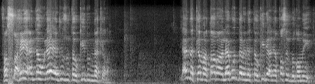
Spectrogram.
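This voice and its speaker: High-voiced male teacher in an echoey classroom. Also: fast talker. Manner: explains with repeated examples and checks understanding with questions. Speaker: Arabic grammar teacher. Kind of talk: classroom lecture. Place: classroom with students.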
